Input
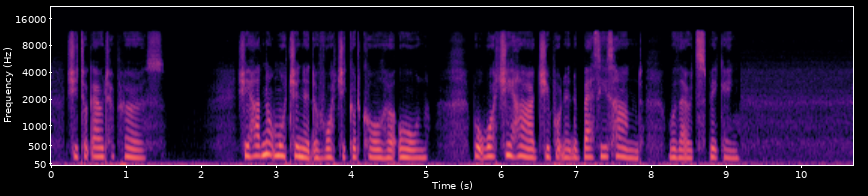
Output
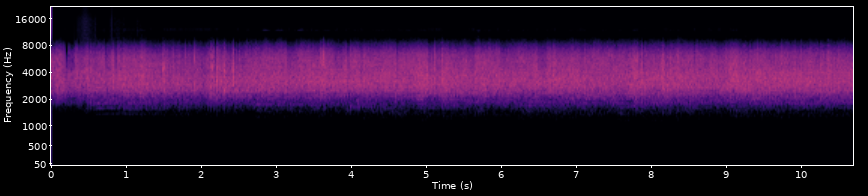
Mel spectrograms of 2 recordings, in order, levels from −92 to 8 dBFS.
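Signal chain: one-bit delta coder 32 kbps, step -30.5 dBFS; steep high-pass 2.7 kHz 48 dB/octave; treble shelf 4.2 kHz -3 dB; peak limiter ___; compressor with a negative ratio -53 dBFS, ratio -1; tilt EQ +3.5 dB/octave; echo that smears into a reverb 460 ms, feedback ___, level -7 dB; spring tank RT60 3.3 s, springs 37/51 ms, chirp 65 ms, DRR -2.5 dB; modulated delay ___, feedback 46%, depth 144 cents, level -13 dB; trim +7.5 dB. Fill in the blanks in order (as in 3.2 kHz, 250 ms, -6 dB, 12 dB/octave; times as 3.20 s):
-33 dBFS, 66%, 296 ms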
